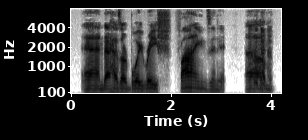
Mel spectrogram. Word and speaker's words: Ralph: talking about him like this dude's name is Ralph how can it be pronounced Rafe um let me check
